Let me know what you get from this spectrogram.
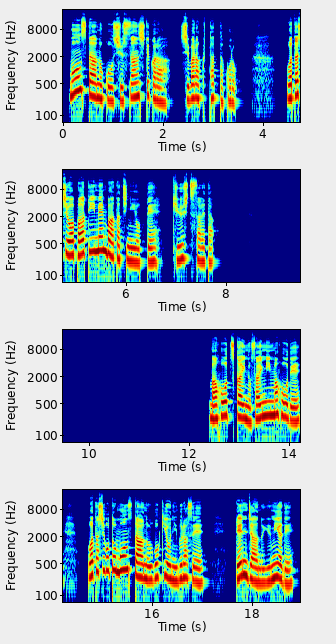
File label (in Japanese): ボイスのみ; 6章◆モンスター使いのエルフ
